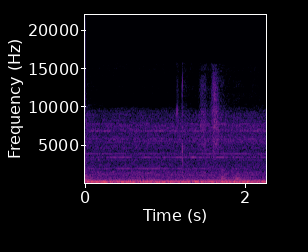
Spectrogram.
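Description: Airplane engine in the GTA 5 video game droning steadily at low power, a continuous broad roar with a brief higher whoosh midway, under a quiet game backdrop.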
